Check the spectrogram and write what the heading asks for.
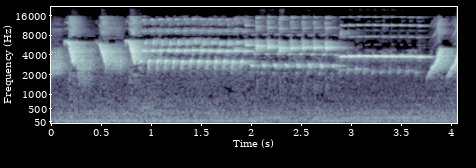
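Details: Canary singing a long-breath song: a few rising sweeps, then a sustained high trilled roll held for about three seconds without pause, ending in another rising sweep.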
